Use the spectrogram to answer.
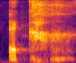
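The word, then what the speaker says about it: איכה: 슬픔의 노래 그렇잖아요 근데 그 히브리어도 발음이 에카 그래 에카 근데 이게 뭐냐 하면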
